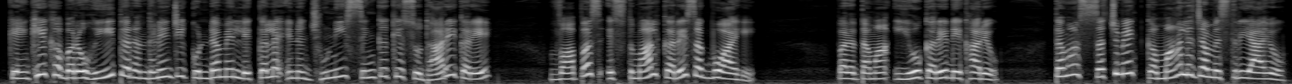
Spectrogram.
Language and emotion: Sindhi, surprised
